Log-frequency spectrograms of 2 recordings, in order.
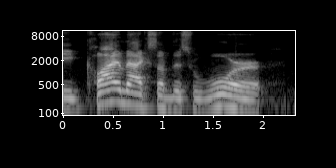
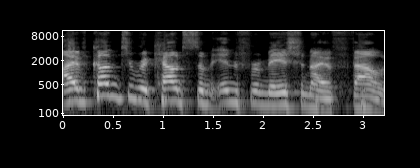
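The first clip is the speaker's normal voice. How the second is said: noble, dignified, stately, slow and pitched-up; 6 semitones higher than usual. Acting out a companion who walks downstairs to share news: noble, dignified manner. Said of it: "nobly walks downstairs and is like".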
